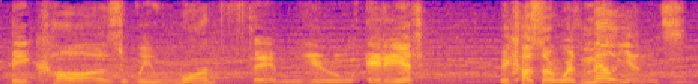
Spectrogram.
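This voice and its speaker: An actor playing an obsessive, unhinged crime boss with a split personality, frantic and menacing, in an audio drama. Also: male voice, medium pitch, huge pitch swings, slow, a bit bright, faint music behind, full character voice. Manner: frantic, menacing, calls himself "we".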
